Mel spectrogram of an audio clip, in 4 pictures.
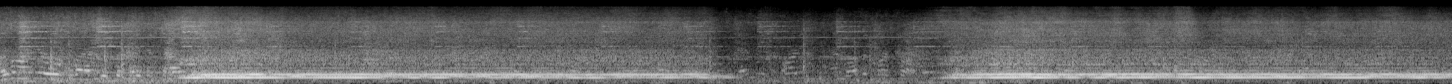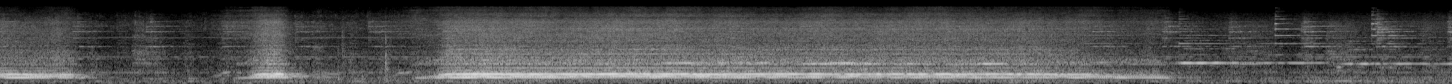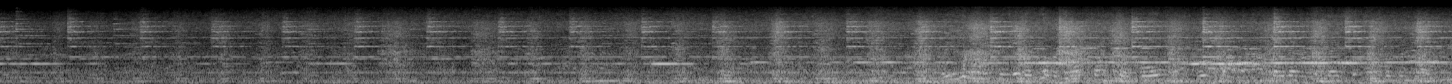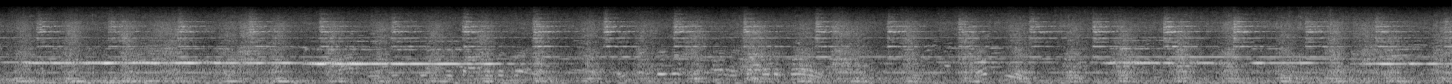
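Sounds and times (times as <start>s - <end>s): regular clicking of train wheels: 0.0s - 58.0s
steam hiss: 0.0s - 58.0s
steam locomotive chime whistle: 0.0s - 58.0s.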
